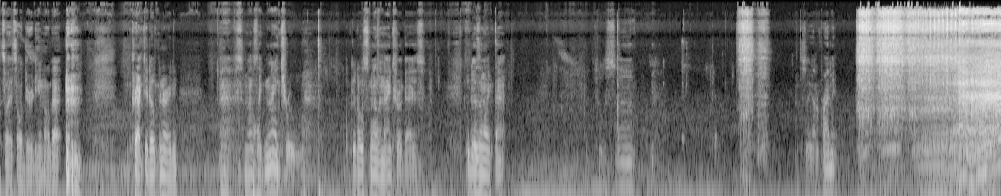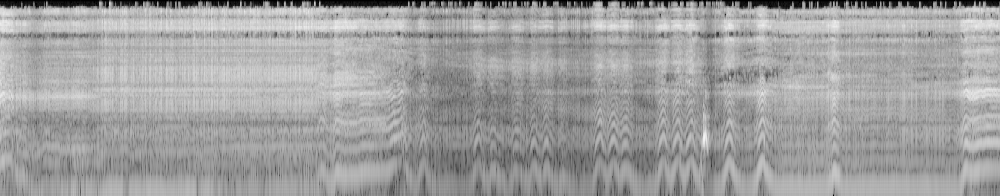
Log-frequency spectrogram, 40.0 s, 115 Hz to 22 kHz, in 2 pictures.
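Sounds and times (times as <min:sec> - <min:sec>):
small rc car engine idling and revving: 0:14.7 - 0:15.4, 0:17.1 - 0:40.0.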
